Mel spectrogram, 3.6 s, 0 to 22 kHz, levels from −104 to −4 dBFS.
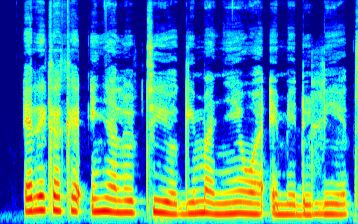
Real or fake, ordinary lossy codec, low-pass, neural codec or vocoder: real; none; none; none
